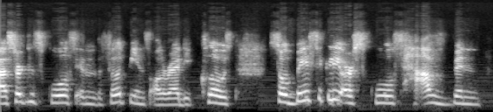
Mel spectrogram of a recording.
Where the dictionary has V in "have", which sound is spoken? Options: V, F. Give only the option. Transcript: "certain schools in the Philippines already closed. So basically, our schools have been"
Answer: V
